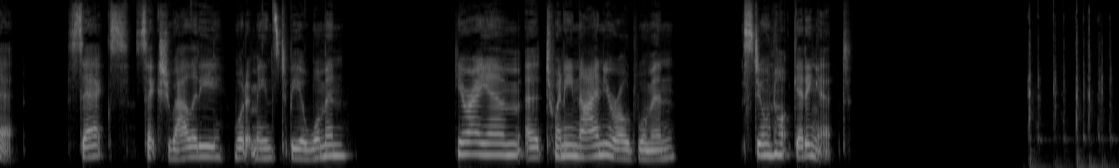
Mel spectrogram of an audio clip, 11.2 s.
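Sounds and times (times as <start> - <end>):
speech: 0.0 - 3.6, 4.6 - 6.8, 7.4 - 8.6
typing on a computer keyboard during a Google search: 10.3 - 11.1.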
